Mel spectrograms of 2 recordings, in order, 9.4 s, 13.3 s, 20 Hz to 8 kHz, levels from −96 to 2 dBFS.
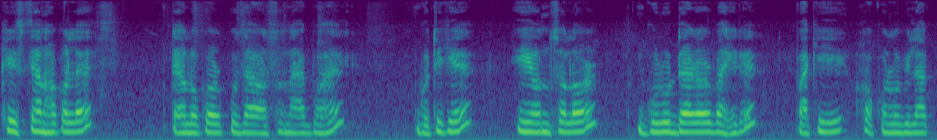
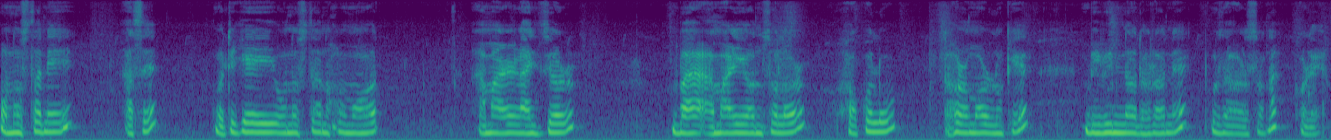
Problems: none marked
